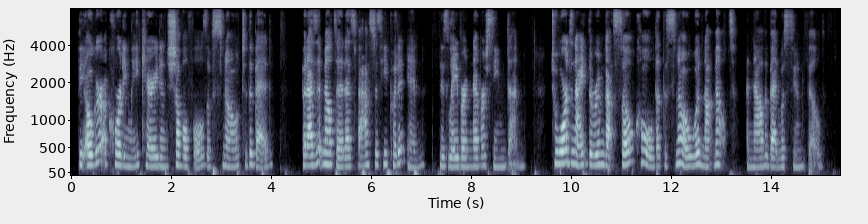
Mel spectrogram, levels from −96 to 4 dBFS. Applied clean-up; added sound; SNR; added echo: neural mask model DeepFilterNet 3.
